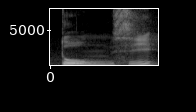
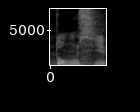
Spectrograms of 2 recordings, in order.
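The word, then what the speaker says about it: 东西: 好，但是在客家话，东西才是正常的发音哦，千万不要念成东西了哈。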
